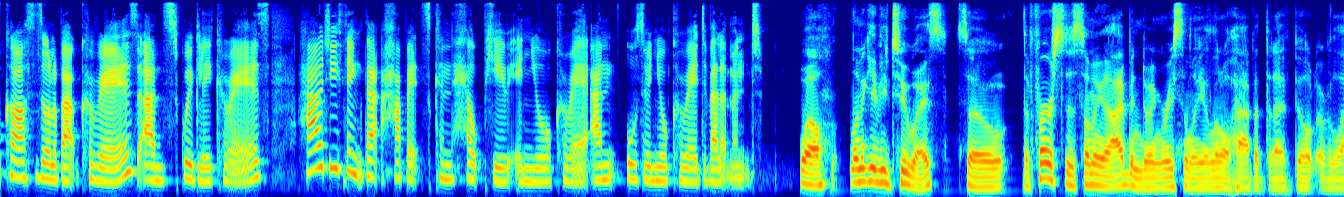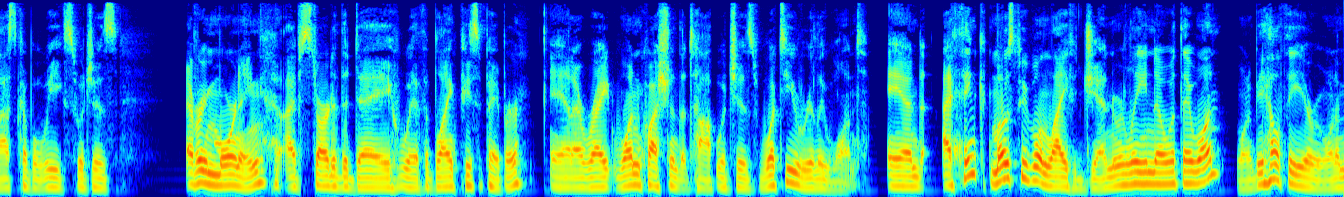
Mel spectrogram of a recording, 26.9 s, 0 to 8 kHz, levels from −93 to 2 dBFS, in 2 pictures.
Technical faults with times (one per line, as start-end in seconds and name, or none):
none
